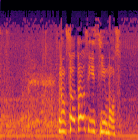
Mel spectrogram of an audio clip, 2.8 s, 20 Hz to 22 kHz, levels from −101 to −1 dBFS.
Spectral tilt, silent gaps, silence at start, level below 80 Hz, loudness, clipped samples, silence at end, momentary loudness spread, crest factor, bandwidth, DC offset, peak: -4 dB/octave; none; 0 s; -46 dBFS; -20 LUFS; under 0.1%; 0 s; 11 LU; 18 dB; 14 kHz; under 0.1%; -4 dBFS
